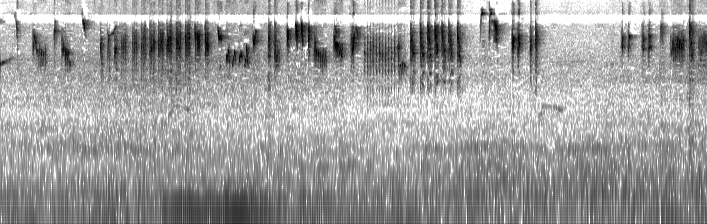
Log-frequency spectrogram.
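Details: Black-browed reed warbler delivering a continuous scratchy, chattering song of fast repeated high notes and rattles, over a background drone that swells partway through.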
